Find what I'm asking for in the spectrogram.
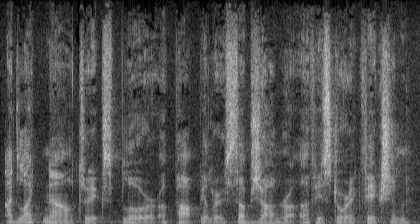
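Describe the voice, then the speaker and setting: A man co-hosting a book discussion, explaining things to the group in a measured, informal presenting manner. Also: mid-range voice, fairly even intonation, a bit bright, slight background noise.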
